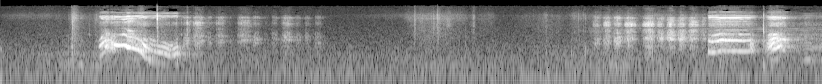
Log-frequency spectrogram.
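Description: A puppy gives a high, yelping bark that drops in pitch, then another bark amid rustling noise.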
